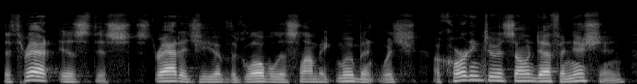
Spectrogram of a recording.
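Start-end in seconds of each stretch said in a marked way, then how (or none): none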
